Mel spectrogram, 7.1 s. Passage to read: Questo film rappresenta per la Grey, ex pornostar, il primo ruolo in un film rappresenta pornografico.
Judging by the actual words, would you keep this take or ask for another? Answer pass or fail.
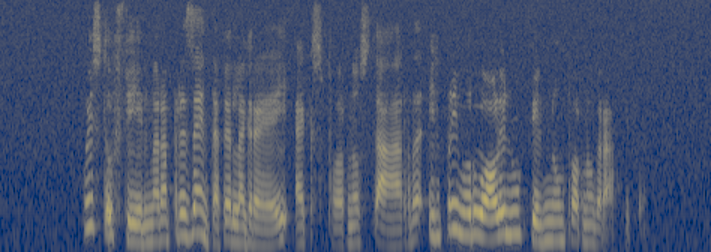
fail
